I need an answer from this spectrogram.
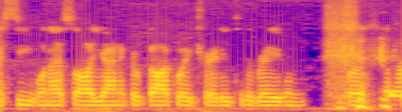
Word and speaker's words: Ngakoue: Yannick Ngakoue. Ngakoue.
